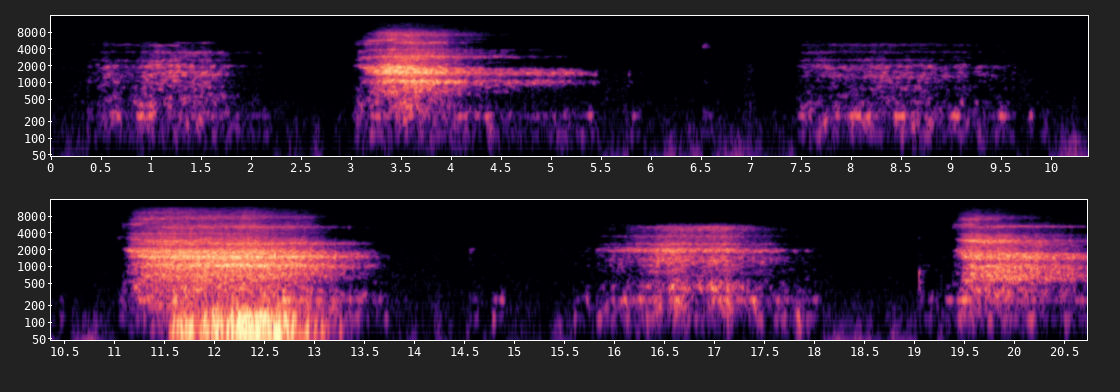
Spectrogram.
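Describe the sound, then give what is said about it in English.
Three slow, deep breaths taken to open a prayer, each drawn in through the nose and let out through the mouth, making six soft rushes of air separated by silence, with one exhale louder and heavier than the rest. “Let's open in prayer, taking three deep breaths in the nose and out the mouth.”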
